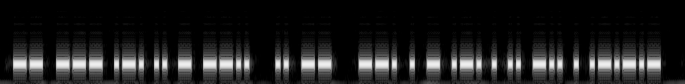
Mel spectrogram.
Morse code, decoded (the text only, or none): MORITZ IM GETREIDE.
